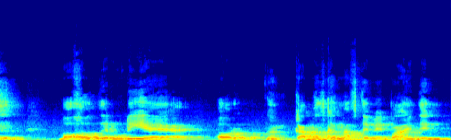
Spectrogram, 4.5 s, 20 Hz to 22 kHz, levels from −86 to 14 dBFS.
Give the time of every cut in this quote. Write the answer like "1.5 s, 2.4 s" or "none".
none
